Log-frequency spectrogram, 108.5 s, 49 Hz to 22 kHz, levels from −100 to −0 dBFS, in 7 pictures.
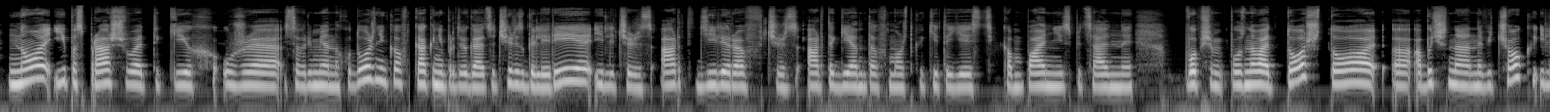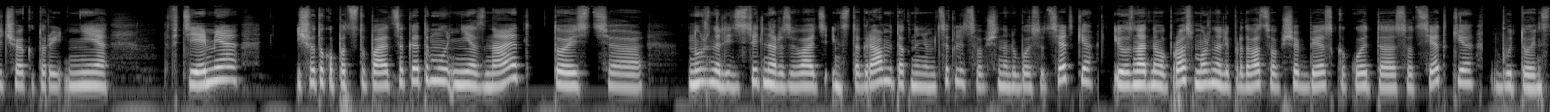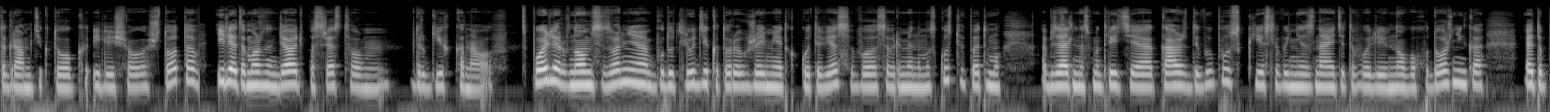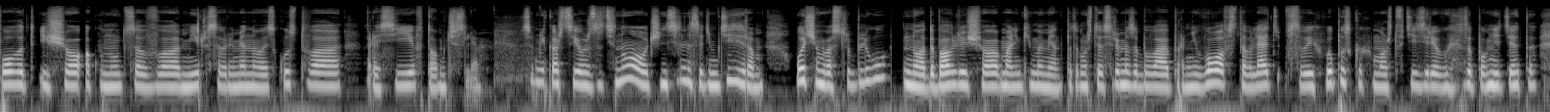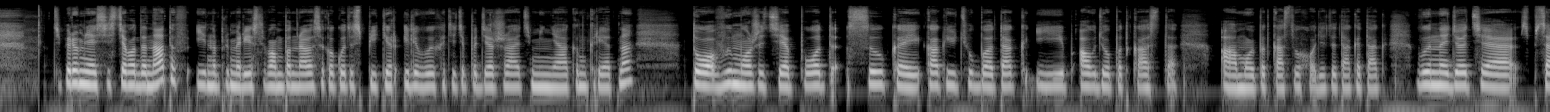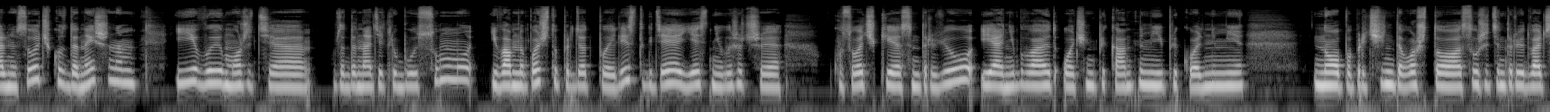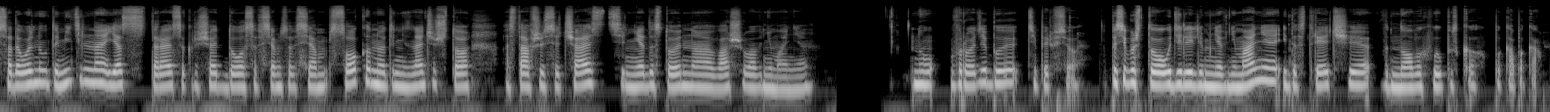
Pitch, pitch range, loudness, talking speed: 210 Hz, 195-225 Hz, -29 LUFS, 150 wpm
